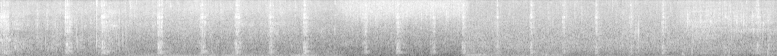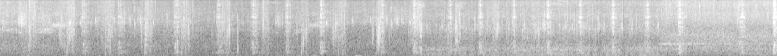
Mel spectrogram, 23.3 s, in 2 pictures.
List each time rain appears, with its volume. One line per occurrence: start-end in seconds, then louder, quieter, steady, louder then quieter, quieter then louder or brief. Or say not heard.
0.0-23.2 quieter then louder.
